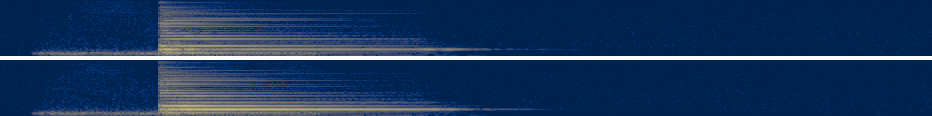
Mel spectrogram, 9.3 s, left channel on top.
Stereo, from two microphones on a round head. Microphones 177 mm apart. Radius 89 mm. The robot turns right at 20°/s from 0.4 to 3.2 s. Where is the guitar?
35° right, 2.0 m; by 4.2 s 5° right, 2.0 m.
